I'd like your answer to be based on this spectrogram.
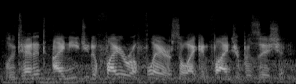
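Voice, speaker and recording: A man plays a resolute, terse military commander in a sci-fi game. His mid-pitched voice gives clipped orders with authority, over clear vehicle noise. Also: quick pace, close to an everyday voice. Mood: commanding, focused. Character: resolute human military commander leading a rescue. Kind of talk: video game voice acting.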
